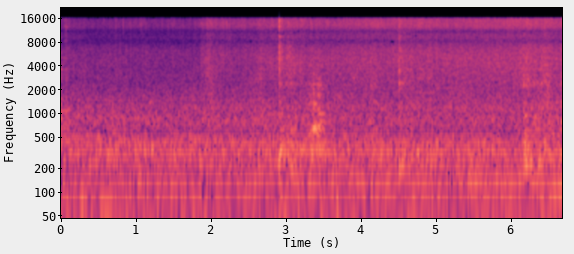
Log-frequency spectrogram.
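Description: Mixed vegetables and onion frying on a tawa, a quiet continuous sizzle broken by a few sharp clicks of stirring, close and fairly faint, with no talk.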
